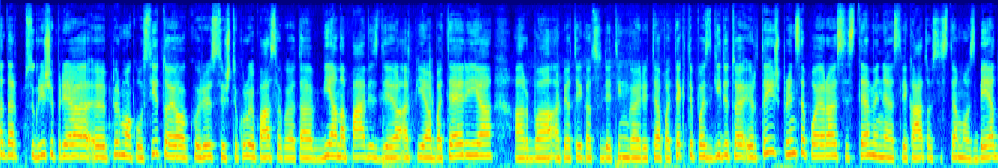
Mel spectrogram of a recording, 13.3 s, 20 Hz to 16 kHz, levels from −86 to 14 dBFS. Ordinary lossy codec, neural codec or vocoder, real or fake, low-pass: MP3, 96 kbps; vocoder, 48 kHz, 128 mel bands, Vocos; fake; 14.4 kHz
